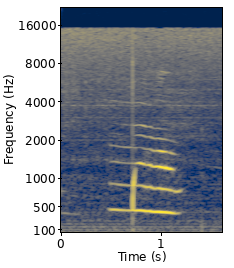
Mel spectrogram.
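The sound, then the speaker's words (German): A single drawn-out cat meow, clear, rising slightly then holding steady before fading, heard on its own against a quiet background hum. “Die Katze aber, deren Durst nur noch größer geworden war, antwortete bloß Miau, Miau.”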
